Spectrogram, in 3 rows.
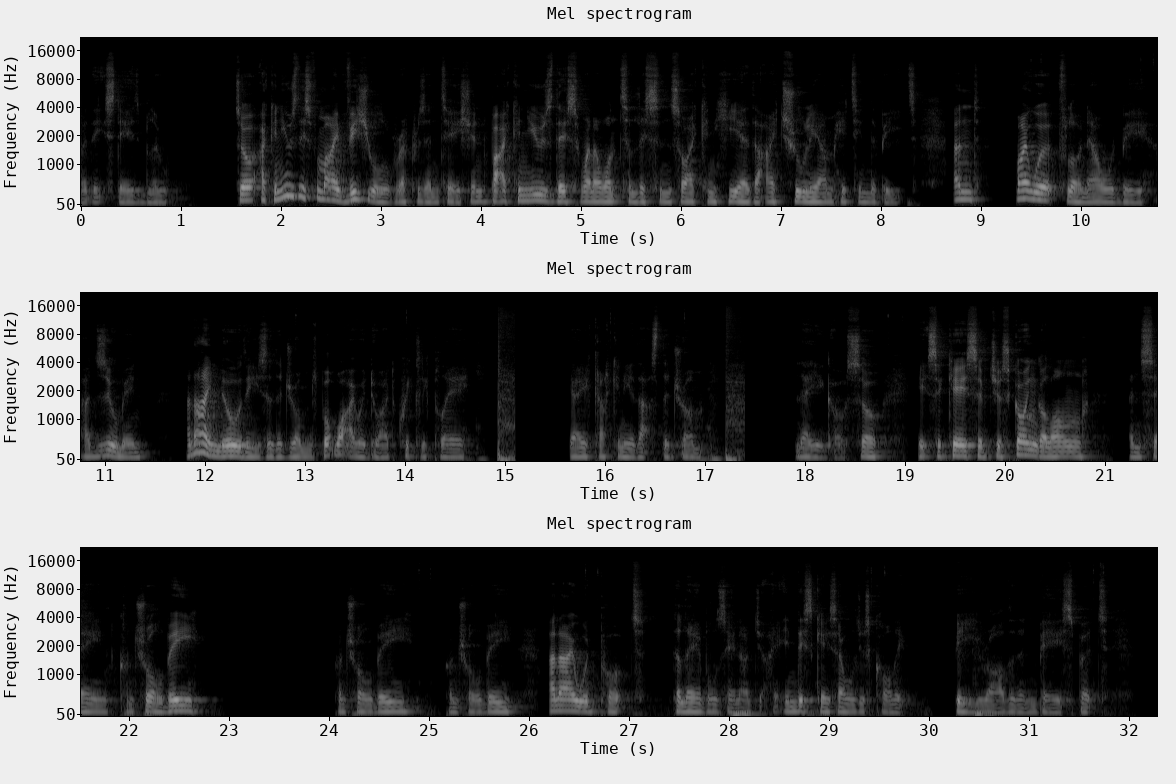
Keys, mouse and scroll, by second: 9.5 click, 10.6 click, 12.9-14.0 drag, 16.0 click, 18.8 click, 23.5 click, 24.9 click, 26.5 click, 29.4 click, 31.6 click.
